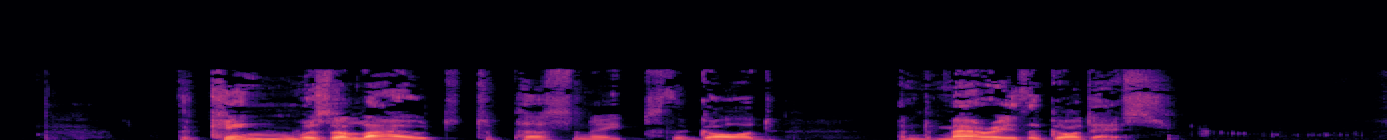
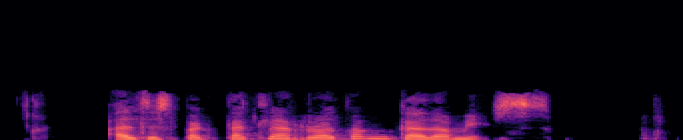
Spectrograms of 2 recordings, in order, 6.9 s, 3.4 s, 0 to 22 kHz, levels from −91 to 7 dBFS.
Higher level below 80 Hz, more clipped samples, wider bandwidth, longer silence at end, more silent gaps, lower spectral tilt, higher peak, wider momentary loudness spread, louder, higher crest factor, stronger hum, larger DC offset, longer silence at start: first, -58 dBFS vs -70 dBFS; neither; first, 11.5 kHz vs 8 kHz; first, 1.15 s vs 0.7 s; second, none vs 0.40-0.54 s; first, -5.5 dB/octave vs -3 dB/octave; first, -4 dBFS vs -8 dBFS; first, 22 LU vs 4 LU; about the same, -24 LUFS vs -25 LUFS; about the same, 22 dB vs 20 dB; neither; neither; first, 0.9 s vs 0.15 s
